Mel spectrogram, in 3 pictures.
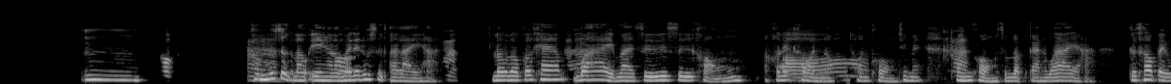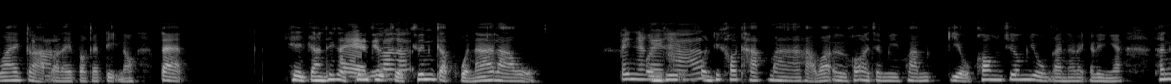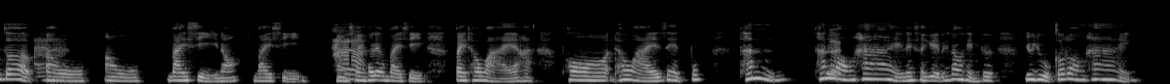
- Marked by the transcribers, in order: other background noise
- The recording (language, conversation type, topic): Thai, podcast, มีสถานที่ไหนที่มีความหมายทางจิตวิญญาณสำหรับคุณไหม?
